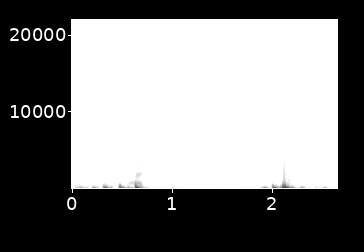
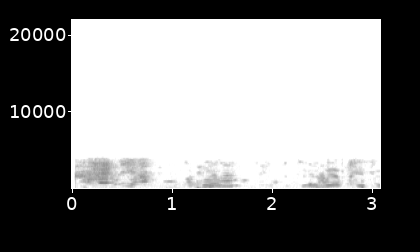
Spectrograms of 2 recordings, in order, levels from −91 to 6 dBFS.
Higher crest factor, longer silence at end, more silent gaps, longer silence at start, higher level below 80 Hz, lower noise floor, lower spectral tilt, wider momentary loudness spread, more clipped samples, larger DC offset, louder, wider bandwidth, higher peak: about the same, 24 dB vs 22 dB; first, 0.45 s vs 0 s; first, 1.33-1.37 s vs none; first, 0.3 s vs 0 s; first, -44 dBFS vs -86 dBFS; second, -65 dBFS vs -78 dBFS; first, -15 dB/octave vs -1 dB/octave; about the same, 14 LU vs 15 LU; neither; neither; first, -39 LUFS vs -53 LUFS; second, 1 kHz vs 4.2 kHz; first, -18 dBFS vs -32 dBFS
